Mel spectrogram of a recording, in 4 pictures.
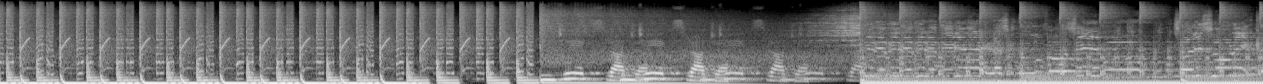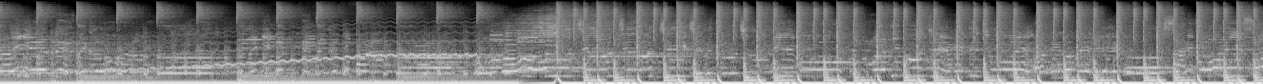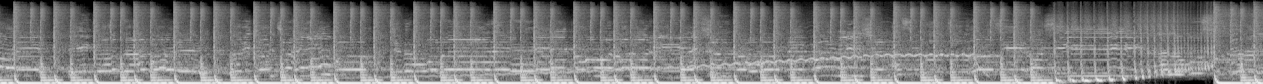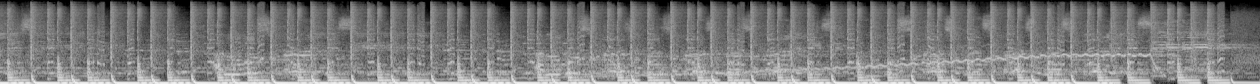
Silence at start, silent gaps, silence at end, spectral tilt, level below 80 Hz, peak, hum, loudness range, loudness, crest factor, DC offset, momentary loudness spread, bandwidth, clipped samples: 0 s; none; 0 s; -4.5 dB/octave; -8 dBFS; 0 dBFS; none; 2 LU; -8 LUFS; 6 dB; under 0.1%; 2 LU; over 20 kHz; 0.4%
